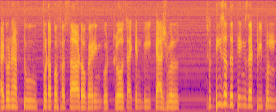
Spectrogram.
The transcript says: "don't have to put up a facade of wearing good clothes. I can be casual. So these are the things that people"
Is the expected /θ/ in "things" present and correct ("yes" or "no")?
no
